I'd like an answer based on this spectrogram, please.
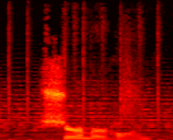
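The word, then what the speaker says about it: Schermerhorn: The Coast Guard discovered it belonged to David Shermerhorn, and that last name is spelled S C H E R M E R H O R N.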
